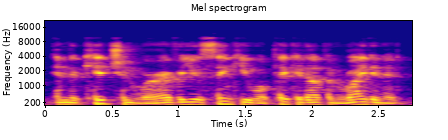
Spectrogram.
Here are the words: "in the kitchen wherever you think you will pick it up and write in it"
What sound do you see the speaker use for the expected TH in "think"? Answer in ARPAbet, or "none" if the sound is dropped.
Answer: TH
